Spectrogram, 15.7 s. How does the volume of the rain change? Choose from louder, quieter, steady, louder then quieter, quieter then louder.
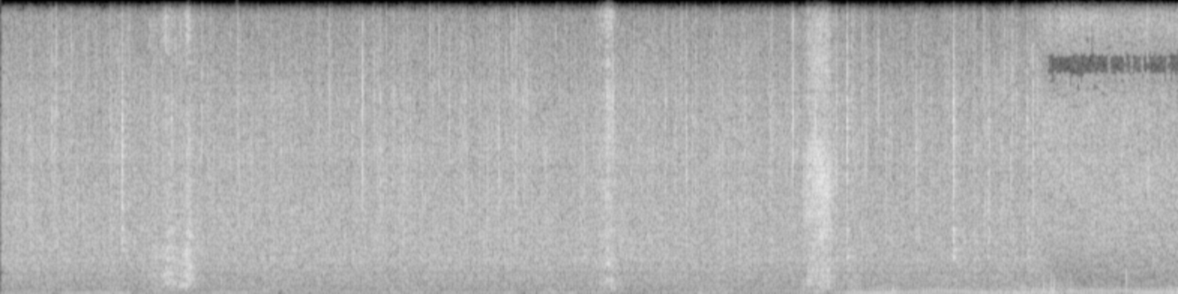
steady.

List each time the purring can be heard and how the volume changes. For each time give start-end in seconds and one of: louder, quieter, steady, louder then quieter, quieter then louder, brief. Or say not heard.
0.0-15.6 louder.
